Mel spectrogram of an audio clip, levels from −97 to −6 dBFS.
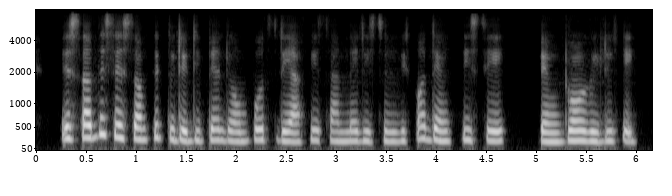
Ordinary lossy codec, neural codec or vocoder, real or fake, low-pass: none; codec, 16 kHz, 0.7 kbps, FocalCodec; fake; 7.2 kHz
